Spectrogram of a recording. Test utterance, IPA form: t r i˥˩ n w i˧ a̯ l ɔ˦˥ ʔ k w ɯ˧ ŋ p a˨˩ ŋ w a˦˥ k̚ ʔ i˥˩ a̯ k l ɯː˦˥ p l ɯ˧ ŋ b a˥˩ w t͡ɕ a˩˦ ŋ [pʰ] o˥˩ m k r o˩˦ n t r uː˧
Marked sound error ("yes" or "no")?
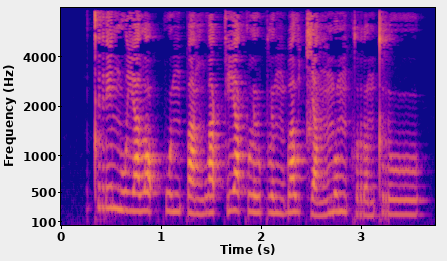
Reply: yes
